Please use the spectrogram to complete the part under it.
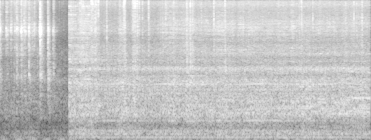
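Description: An excavator engine drones loudly and steadily.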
